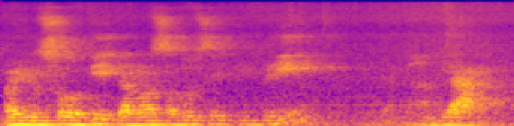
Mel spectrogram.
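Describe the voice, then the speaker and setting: A man's voice: mid-range voice, little pitch movement, normal speed. A man preaching a sermon as pastor, often asking the congregation "amém?" and "né?". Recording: very echoey hall, distant mic, faint room noise.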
